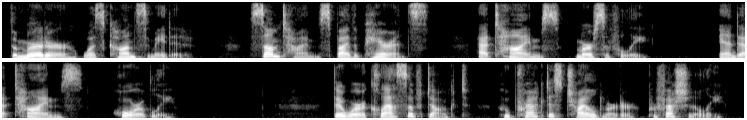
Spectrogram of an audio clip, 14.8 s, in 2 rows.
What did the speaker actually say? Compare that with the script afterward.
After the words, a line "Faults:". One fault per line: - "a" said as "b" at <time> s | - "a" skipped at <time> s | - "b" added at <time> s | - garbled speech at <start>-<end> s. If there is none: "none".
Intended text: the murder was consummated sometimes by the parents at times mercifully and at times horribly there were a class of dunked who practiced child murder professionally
the murder was consummated sometimes by the parents at times mercifully and at times horribly there were a class of dunked who practiced child murder professionally
Faults:
none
